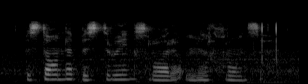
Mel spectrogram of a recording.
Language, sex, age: Afrikaans, female, 19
